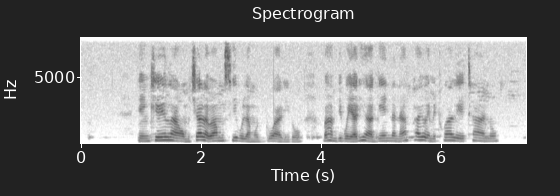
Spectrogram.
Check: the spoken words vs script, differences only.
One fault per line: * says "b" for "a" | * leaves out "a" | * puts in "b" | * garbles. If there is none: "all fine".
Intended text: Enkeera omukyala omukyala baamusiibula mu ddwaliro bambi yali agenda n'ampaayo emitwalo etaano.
* leaves out "omukyala"
* puts in "bwe"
